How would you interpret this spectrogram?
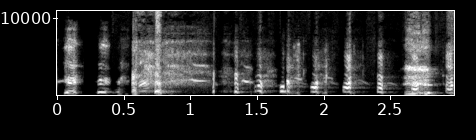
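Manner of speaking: high-pitched burst of laughter; squealing laugh at the joke; big laugh. Real, not acted. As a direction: crack up helplessly. Player laughing at cigar joke.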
